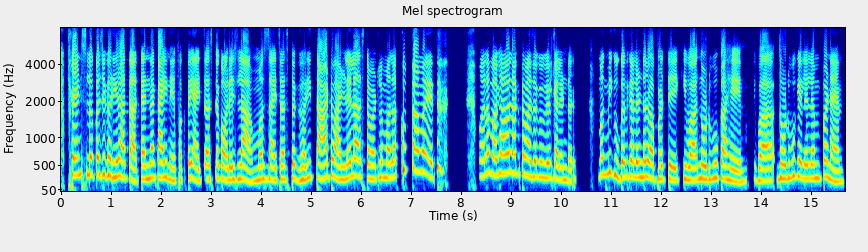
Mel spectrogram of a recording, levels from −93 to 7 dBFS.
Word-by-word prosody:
Friends 325 +2 +1
लोकं 325 0 +2
जे 330 +1 0
घरी 300 -3 +2
राहतात 265 -7 +1
त्यांना 245 +2 +2
काही 280 0 +3
नाही. 235 -4 -1
फक्त 235 +2 -4
यायचं 245 -1 0
असतं 255 +2 -5
कॉलेजला, 235 -2 +1
मस्त 235 +3 -1
जायचं 240 -1 +1
असतं. 255 +1 -3
घरी 235 +4 0
ताट 265 +3 +2
वाढलेलं 265 +2 +2
असतं. 275 -2 -3
म्हटलं, 245 +3 -1
"मला 270 +1 +1
खूप 420 -1 +1
कामं 380 -2 +2
आहेत. 315 - 0 0.8
मला 300 +4 -1
बघावं 345 +1 +1
लागतं 345 -1 -1
माझं 295 -2 +1
Google 270 -1 -1
Calendar." 230 -4 -2 0.5
मग 315 +2 -2
मी 370 +1 +1
Google 280 -1 0
Calendar 280 0 +1
वापरते 245 -3 0
किंवा 230 -2 +2
Notebook 250 +2 +1
आहे 220 -6 +1
किंवा 220 +2 -2 0.3
NotebookLM 260 -1 0
पण 290 -4 +1
आहे. 200 -3 +1
260 Hz, 160 wpm, -22 LUFS, 235-290 Hz, 0.8 s, काही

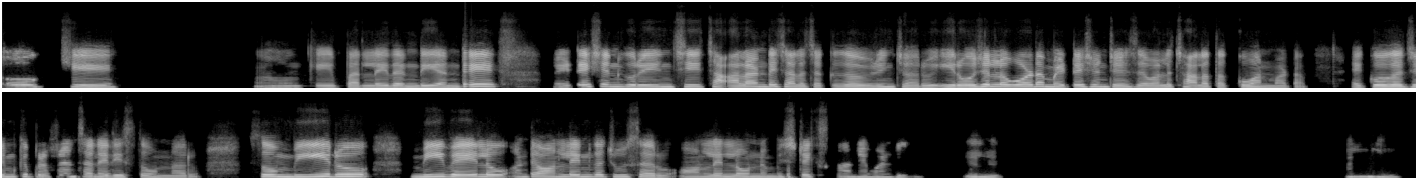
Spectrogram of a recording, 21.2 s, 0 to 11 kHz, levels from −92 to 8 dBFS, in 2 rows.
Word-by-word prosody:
Okay. 225 0 -2 1.5
Okay. 165 +1 -8 0.2
పర్లేదండి 185 0 -1
అంటే, 190 +9 +2 0.6
meditation 235 +5 +2
గురించి 220 0 +1 0.2
చాలా 215 0 +2
అంటే 235 0 +1
చాలా 215 -2 0
చక్కగా 210 +1 -2
వివరించారు. 200 -2 -3
ఈ - - +2
రోజుల్లో 245 +3 +4
కూడా 240 +1 +3
మెడిటేషన్ 230 +1 -1
చేసేవాళ్ళు 205 0 -2
చాలా 205 +1 +2
తక్కువన్నమాట. 190 -3 -5 0.5
ఎక్కువగా 220 +3 +4
జిమ్‌కి 215 +4 -3
ప్రిఫరెన్స్ 220 +1 -5
అనేది 205 -1 0
ఇస్తున్నారు. 175 -5 -8 0.5
సో, 240 - +3 0.2
మీరు 255 +3 +6 0.6
మీ 235 +3 +7
వేలో 235 +1 +6 0.2
అంటే, 215 +2 -3
ఆన్‌లైన్‌గా 230 +2 +1
చూసారు. 210 -3 -2 0.2
ఆన్‌లైన్‌లో 205 +1 -2
ఉన్న 190 -1 -5
మిస్టేక్స్ 215 +2 -4
కానివ్వండి, 185 -2 -7 0.5
హ్మ్. 190 -2 -6 2.6
హ్మ్. 205 -3 -6
210 Hz, 100 wpm, -22 LUFS, 195-225 Hz, 2.6 s, మీ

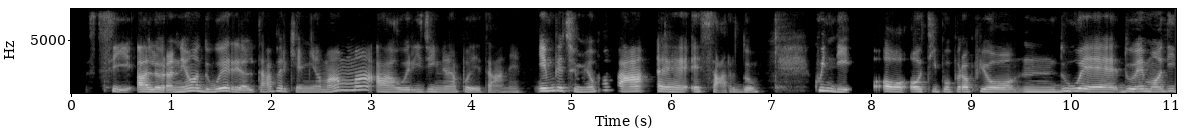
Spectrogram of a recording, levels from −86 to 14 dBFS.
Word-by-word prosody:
Sì, 335 - -7
allora 190 -3 +4
ne 200 +6 -1
ho 270 -1 +3
2 220 +4 +3
in - - +6
realtà, 180 +3 -3
perché 220 -7 -6
mia 165 0 -9
mamma 315 - 0
ha 185 -3 -1
origini 180 0 -6
napoletane 165 -1 -7
e 240 - +3
invece 270 -2 +2
mio 190 +2 -4
papà, 225 -6 +3
ehm, 200 -5 +1
è 185 - -2
sardo 170 -1 -6 0.5
quindi 240 -10 0 0.2
ho 215 -3 +4
ho 210 0 +4
tipo 200 -2 -7
proprio, 190 -2 0
mhmm, 190 0 -5
2- 205 -4 +3
2 215 +2 +1
modi 215 +1 -3
200 Hz, 155 wpm, -22 LUFS, 180-225 Hz, 0.5 s, in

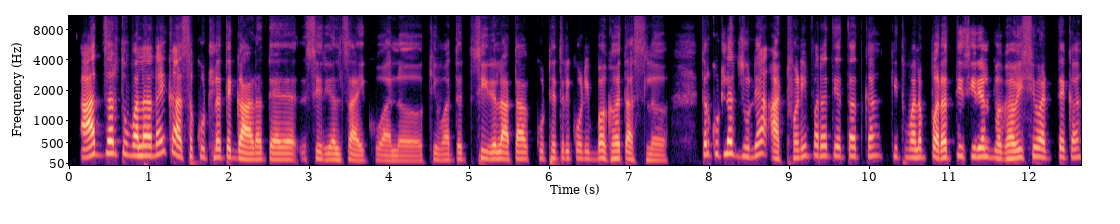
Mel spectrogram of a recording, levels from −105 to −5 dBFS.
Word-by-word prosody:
आज 180 - +10
जर 270 0 +9
तुम्हाला 220 -3 +5
नाही 265 +4 +1
का - - +4
असं 195 -1 +1
कुठलं 185 -1 -3
ते - - +4
गाणं 135 -2 +5
त्या 135 -1 0 0.2
सीरियलच 130 -5 -6
ऐकू 115 +2 -4
आलं 110 -1 -7
किंवा 125 -2 -8
ते 145 - -4 0.2
सीरियल 150 -2 -1
आता 145 +1 +2 0.2
कुठेतरी 160 +1 -8
कोणी 155 -2 -7
बघत 160 -1 0
असलं, 125 -4 -4 0.5
तर 240 - +3
कुठल्या 260 +1 +4
जुन्या 205 +6 -1 0.2
आठवणी 170 +6 -3
परत 215 -1 -2
येतात 205 0 0
का, 210 - -1 0.2
की 200 - -10
तुम्हाला 180 0 +1
परत 175 +1 +5
ती 210 - -2
सीरियल 195 +1 +2
बघावीशी 160 +6 0
वाटते 185 0 0
का? 180 - -14
165 Hz, 170 wpm, -24 LUFS, 140-200 Hz, 0.5 s, आज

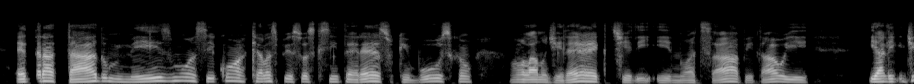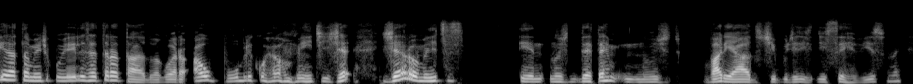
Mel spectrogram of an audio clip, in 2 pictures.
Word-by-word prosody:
é 120 - +3
tratado 145 +1 +4
mesmo, 145 +7 -1
assim, 145 -3 -3
com 165 -2 -3
aquelas 140 -1 -2
pessoas 130 -1 -5
que - - -12
se 130 - -7
interessam, 125 +3 0
que 110 - -8
buscam, 130 +5 -4 0.4
vão 110 +2 -8
lá 110 0 +3
no 110 - -3
direct 105 +2 0 0.2
e 95 -1 -7
no 95 0 -10
WhatsApp, 115 +5 -2
e 95 - -11
tal, 130 0 -1
e 105 -3 -4 0.6
e 130 - +5
ali, 130 0 +3
diretamente 180 - +3
com 165 +1 -4
eles, 175 +2 +2
é 180 - +4
tratado. 120 - +2
Agora 115 +2 -1
ao 185 +3 +4
público 165 +4 -4
realmente 145 -3 -2
ge 160 +8 +4 0.3
geralmente 165 +2 +5
s 160 - -10 0.6
eh, 135 -2 +1
nos 125 -3 -4
deter 140 +7 +2
nos 115 -4 -7 0.3
variados 120 -3 +4
tipos 120 -1 -6
de 115 -2 -6
de 120 +1 -8
serviço, 115 +3 -8
né, 145 - -10
130 Hz, 150 wpm, -22 LUFS, 115-155 Hz, 0.6 s, e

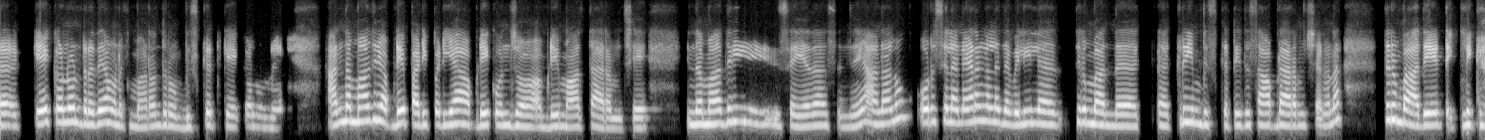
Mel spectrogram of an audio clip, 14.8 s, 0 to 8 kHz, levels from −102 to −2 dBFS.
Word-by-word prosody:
அ 205 - -15 0.2
கேட்கணுன்றதே 255 -1 +4
அவனுக்கு 215 -5 -3
மறந்துரும். 205 0 -4
பிஸ்கட் 210 +4 -5
கேட்கணுனே. 190 -2 -6 0.6
அந்தமாதிரி 285 +3 +3
அப்பிடியியே 250 +1 +4
படிப்படியா 225 +2 +1
அப்பிடியே 220 0 +1
கொஞ்சம் 215 -2 0
அப்பிடியே 200 +2 -2
மாத்த 190 0 -3
ஆரம்பிச்சேன். 175 0 -3 0.4
இந்தமாதிரி 240 +4 +3 0.5
செய்ய 200 -2 -1
தான் 215 -1 -2
செஞ்சேன். 195 +6 -3
ஆனாலும் 255 +9 -1 0.2
ஒரு 270 +1 -1
சில 270 -1 +3
நேரங்கள்ல 280 0 +1
அந்த 240 -2 +1
வெளியில 245 +2 +1 0.4
திரும்ப 250 -3 +3
அந்த 210 -1 -1 0.4
க 210 - -1
க்ரீம் 270 -2 +2
பிஸ்கட் 225 -2 -7
இது 225 - -3
சாப்பிட 220 +1 0
ஆரம்பிச்சாங்கன்னா, 215 +6 -3 0.5
திரும்ப 305 -4 +5
அதே 220 +1 +6
டெக்னிக்கா 215 +5 -1
225 Hz, 140 wpm, -16 LUFS, 205-255 Hz, 0.6 s, அதே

